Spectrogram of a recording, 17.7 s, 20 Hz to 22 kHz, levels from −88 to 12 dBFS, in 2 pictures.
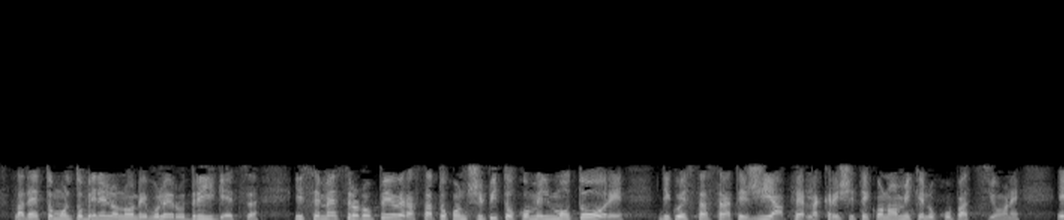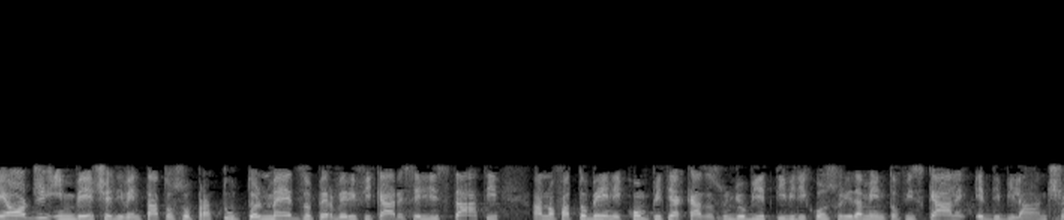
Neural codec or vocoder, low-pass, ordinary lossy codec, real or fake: none; 5.4 kHz; none; real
